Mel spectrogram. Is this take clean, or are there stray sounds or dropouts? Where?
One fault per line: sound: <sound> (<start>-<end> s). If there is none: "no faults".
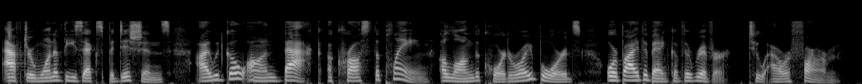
no faults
